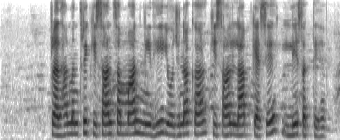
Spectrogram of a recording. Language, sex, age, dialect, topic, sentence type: Hindi, female, 25-30, Marwari Dhudhari, agriculture, question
